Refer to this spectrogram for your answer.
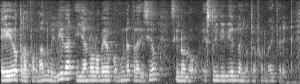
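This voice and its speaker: Talking at a fairly quick pace, a man uses a fairly high pitch with ordinary pitch variation. Noticeable background noise and audible room echo fill the recording. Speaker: religious procession bearer. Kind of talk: religious talk show discussion.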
